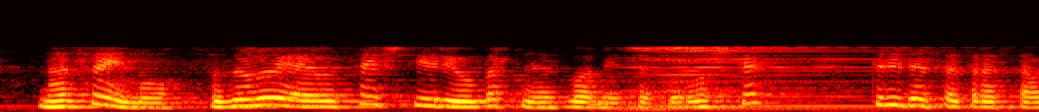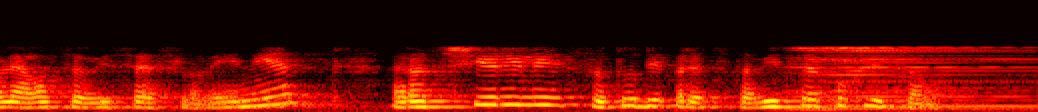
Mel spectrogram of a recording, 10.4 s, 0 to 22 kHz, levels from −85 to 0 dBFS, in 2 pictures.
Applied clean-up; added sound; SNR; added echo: none; Percussion; 17 dB; reverberation time 0.2 s.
